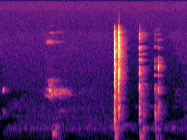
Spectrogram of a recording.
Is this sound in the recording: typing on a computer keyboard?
yes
